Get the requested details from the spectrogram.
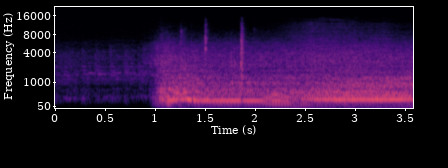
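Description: A car engine roars to life.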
